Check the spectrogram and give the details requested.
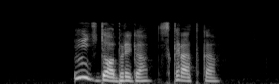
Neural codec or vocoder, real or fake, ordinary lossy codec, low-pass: codec, 16 kHz in and 24 kHz out, 1.1 kbps, FireRedTTS-2 codec; fake; none; 7.2 kHz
